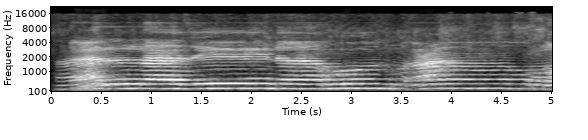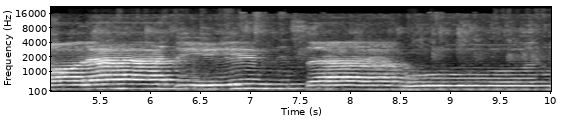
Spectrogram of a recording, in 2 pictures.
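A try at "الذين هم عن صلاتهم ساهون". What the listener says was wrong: Nah, ya alladzi huruf dzal lagi di sini ada huruf dzal ya, bukan allazina ya, bukan allazi tapi alladzina ya, tempelkan ujung lidah ke gigi seri bagian atas ujungnya. Alladzina hum. Nah, di sini ada huruf ha ya, dari pangkal tenggorokan ha hi hu hum. Alladzina hum di sini ada huruf ain, nun sukun kemudian bertemu dengan huruf ikhfa ya.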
